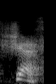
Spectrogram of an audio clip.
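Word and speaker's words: Scheff: We wanted to go back and talk about the Mickey Dolenz and Jason, I don't know how you say it, Chef? Chef, yeah.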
